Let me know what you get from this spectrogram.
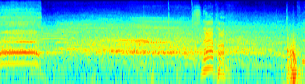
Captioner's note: crowd shouting; Booker shouting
